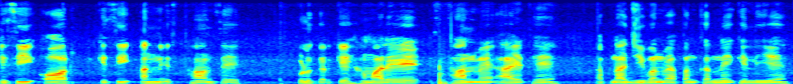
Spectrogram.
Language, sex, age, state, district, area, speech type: Hindi, male, 45-60, Uttar Pradesh, Lucknow, rural, spontaneous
